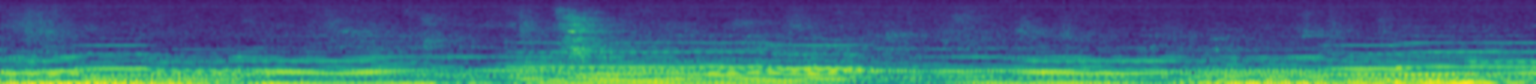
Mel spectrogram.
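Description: Church organ playing slow sustained chords over deep pedal bass notes, the chords changing every second or two.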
